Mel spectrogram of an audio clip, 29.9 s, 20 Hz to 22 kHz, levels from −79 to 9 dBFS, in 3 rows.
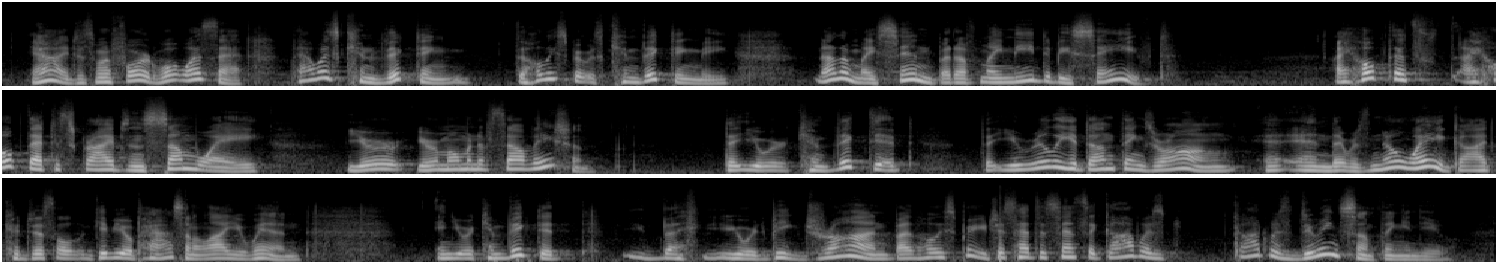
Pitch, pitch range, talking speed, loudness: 175 Hz, 155-210 Hz, 195 wpm, -24 LUFS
